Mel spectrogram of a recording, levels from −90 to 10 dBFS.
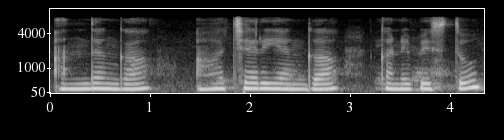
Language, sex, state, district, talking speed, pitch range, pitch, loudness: Telugu, female, Andhra Pradesh, Sri Satya Sai, 40 wpm, 195-210 Hz, 205 Hz, -14 LUFS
